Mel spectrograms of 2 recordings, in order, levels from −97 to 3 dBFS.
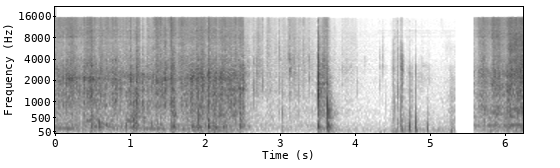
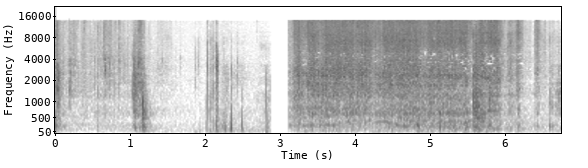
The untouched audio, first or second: second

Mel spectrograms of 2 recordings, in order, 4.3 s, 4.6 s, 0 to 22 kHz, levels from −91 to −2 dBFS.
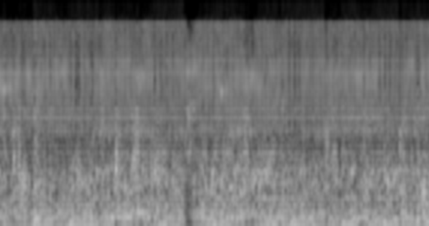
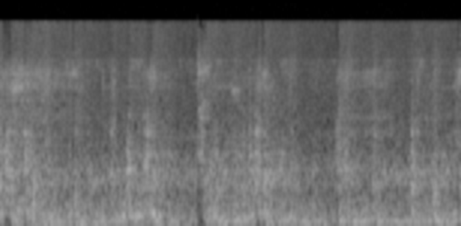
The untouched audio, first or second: second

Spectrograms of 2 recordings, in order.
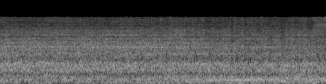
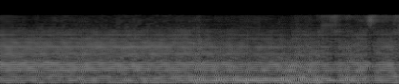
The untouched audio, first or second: first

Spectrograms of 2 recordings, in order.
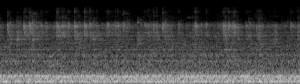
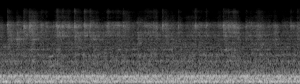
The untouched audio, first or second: first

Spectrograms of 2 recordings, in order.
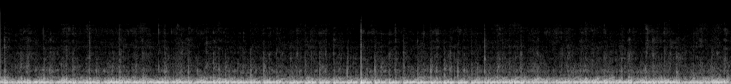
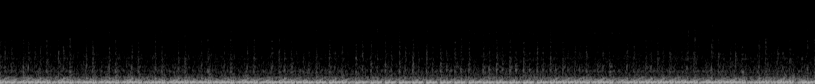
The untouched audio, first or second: second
